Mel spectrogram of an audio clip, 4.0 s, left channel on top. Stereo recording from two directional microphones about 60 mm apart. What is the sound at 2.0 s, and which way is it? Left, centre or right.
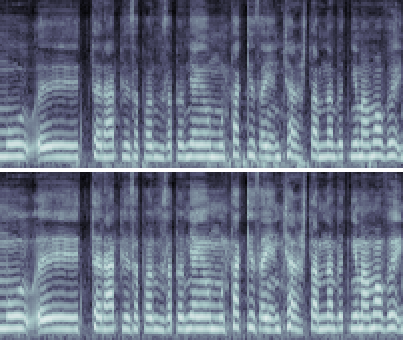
Speech, left.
